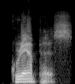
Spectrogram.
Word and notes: grampus: American English

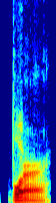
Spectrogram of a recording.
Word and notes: borer: American English

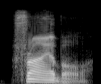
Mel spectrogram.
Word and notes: friable: British English

